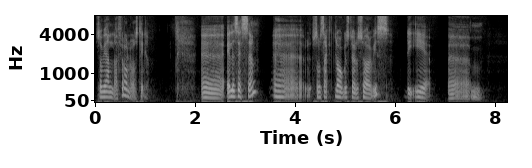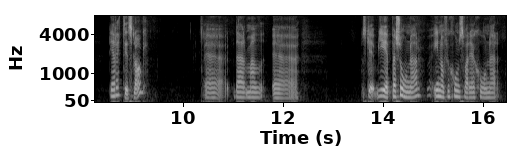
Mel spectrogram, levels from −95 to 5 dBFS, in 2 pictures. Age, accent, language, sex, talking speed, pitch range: 30-49, native, Swedish, female, 90 wpm, 175-225 Hz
